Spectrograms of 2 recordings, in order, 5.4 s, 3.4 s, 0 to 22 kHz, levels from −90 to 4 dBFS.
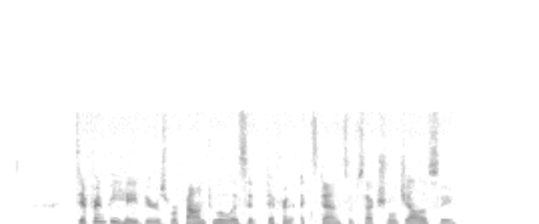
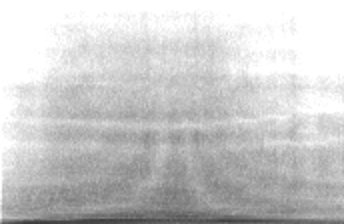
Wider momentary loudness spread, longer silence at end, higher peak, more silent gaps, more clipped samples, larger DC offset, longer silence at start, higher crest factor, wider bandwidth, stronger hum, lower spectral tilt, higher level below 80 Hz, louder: second, 8 LU vs 11 LU; first, 0.75 s vs 0 s; second, -34 dBFS vs -12 dBFS; neither; neither; neither; first, 0.15 s vs 0 s; first, 24 dB vs 12 dB; second, 11.5 kHz vs 18 kHz; neither; second, -3 dB/octave vs -6 dB/octave; second, under -90 dBFS vs -48 dBFS; second, -56 LUFS vs -24 LUFS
